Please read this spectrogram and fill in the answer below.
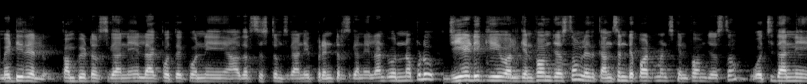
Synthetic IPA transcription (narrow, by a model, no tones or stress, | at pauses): meʈiːɾijɐlukɐmpjuːʈɐɾsɡaːnilɛːkɐpoːt̪e̞ːkonːiaːd̪ʱɐɾsisʈɐmsɡaːniːpɾiɳʈɐɾsɡaːniɛlaːɳʈiʋɐːɾunːɐpːuɽud͡ʒiːeːɖiːkiʋaːlːɐkinpʰaːɾmt͡ʃɛːst̪aːmlɛːd̪aːkɐnsɐɳɖipaːɾʈmeɳʈskinpʰaːɾmt͡ʃɛːst̪aːmʋɐt͡ʃːid̪aːnːi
